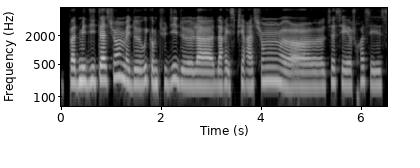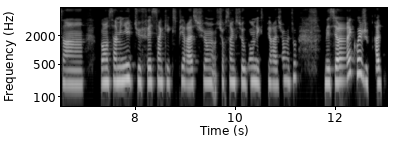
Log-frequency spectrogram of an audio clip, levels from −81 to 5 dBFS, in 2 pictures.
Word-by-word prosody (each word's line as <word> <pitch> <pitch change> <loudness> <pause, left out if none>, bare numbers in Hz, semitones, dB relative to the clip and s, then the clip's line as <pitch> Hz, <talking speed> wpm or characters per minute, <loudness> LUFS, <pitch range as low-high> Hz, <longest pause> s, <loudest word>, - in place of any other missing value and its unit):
pas 205 -1 +5
de 200 +2 -1
méditation, 225 +5 +3
mais 210 -6 +2
de, 190 0 -1
oui, 215 +3 -2
comme 200 -3 -2
tu 200 +1 -9
dis, 225 +4 -2
de 180 -2 -2
la 175 -1 +4
de 175 - -12
la 180 0 +2
respiration, 180 +1 -4
heu, 170 - 0
tu 170 - -21
sais, 205 -1 -3
c'est, 185 -3 -4
je - - -12
crois, 215 - -7
c'est 180 -4 -7
cin 185 0 -1 0.3
pendant 205 +1 +2
5 215 +1 +1
minutes, 225 +2 +2
tu 215 -3 -4
fais 210 0 -1
5 210 0 -2
expirations 205 -1 -2
sur 205 - -8
5 210 -1 -1
secondes 210 +1 -3
expirations 195 +2 -3
et - - -5
tout. 255 +5 -7 0.6
Mais 200 0 +1
c'est 205 +2 +3
vrai 220 +10 +7
que - - -12
ouais, 325 - +8
je 220 -8 0
pra 200 0 +7
200 Hz, 195 wpm, -25 LUFS, 185-215 Hz, 0.6 s, ouais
